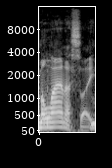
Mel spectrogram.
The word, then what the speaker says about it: melanocytes: Melancholites? How do you say it? – Melanocytes. – Melanocytes.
